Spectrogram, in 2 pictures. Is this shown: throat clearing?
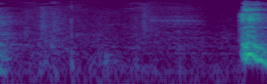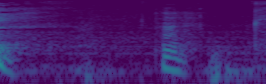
yes

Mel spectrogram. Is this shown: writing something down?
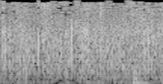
no

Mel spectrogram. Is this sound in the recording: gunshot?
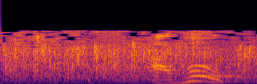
no

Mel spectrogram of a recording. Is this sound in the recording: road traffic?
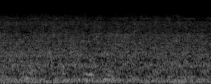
yes

